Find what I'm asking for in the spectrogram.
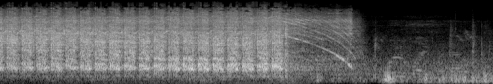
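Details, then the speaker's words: K20-swapped Honda EK hatch, deliberately cranked with parts unplugged so it won't start, to prime oil until the oil light goes off: even starter cranking at about 3.5 pulses a second, then winds down without firing; normal dry crank. "we're just going to crank the car while we unplug this stuff we don't want any we don't want the motor starting up so we're going to crank it until we see the oil light go off"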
